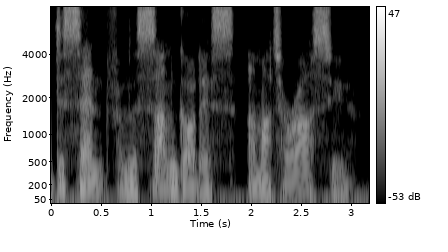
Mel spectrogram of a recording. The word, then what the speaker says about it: Amaterasu: The Yamato claimed descent from the sun goddess Amaterasu, pronounced Mate Rasu.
